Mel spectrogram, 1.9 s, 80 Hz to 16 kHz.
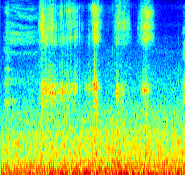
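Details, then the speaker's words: Ford AU ("Betty") towing a folding camper in rain on the road; the windscreen wiper mechanism, at about 330,000 km, started squeaking. Rhythmic high chirps about twice a second over the cabin rumble, one per wipe. "So, Ian has just experienced the ultimate betrayal from Betty. I'm not sure if the camera's going to catch this sound. Why she started squeaking?"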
